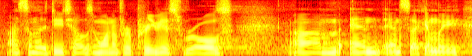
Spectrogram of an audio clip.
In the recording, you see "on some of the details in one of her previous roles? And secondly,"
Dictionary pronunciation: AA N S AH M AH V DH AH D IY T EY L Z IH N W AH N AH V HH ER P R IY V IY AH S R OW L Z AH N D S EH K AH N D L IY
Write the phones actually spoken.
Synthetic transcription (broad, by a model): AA N S AH M AH V DH AH D IY T EY L Z IH N W AH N AH V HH ER P R IY V IY AH S R OW L Z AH N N S EH K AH N D L IY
